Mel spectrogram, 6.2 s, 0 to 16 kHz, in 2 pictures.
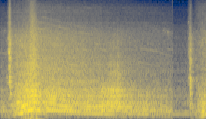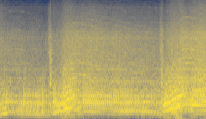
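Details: C5 Corvette V8 revving warm after a Callaway Honker intake install, run at minimum 176° for 5 minutes, shut down, then restarted; deep blips rise and fall crisply and evenly, sounding healthy with a throatier intake than the previous one.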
